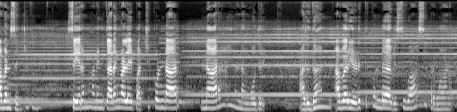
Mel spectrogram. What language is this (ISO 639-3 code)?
tam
